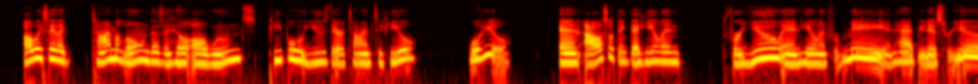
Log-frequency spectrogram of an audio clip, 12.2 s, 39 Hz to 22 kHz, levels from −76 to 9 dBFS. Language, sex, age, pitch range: English, female, 20-39, 185-255 Hz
